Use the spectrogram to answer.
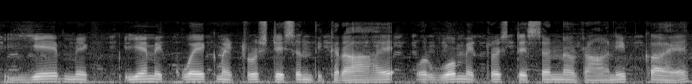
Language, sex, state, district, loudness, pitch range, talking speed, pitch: Hindi, male, Gujarat, Gandhinagar, -18 LUFS, 105-120 Hz, 145 wpm, 115 Hz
